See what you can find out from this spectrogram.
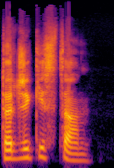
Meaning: Tajikistan (a country in Central Asia)
- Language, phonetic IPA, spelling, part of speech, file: Russian, [təd͡ʐʐɨkʲɪˈstan], Таджикистан, proper noun, Ru-Таджикистан.ogg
